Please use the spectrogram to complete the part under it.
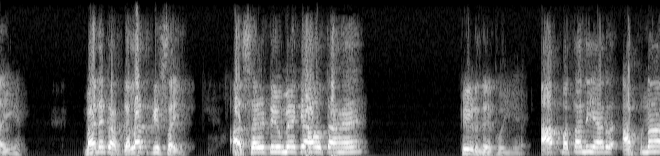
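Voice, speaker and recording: A man's voice: very high-pitched, dull audio. A man teaching a grammar class, emphatic and repetitive, quizzing his students again and again. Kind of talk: live online class lecture.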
